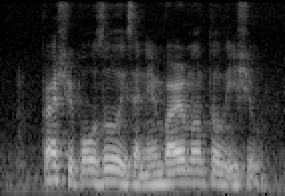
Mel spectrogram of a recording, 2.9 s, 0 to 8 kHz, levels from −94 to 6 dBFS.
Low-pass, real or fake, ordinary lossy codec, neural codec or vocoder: none; real; none; none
